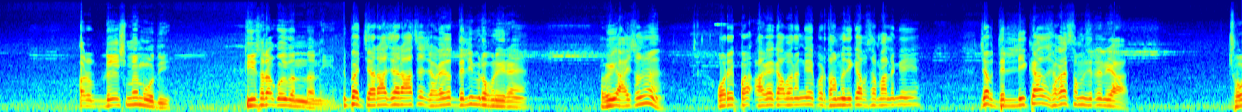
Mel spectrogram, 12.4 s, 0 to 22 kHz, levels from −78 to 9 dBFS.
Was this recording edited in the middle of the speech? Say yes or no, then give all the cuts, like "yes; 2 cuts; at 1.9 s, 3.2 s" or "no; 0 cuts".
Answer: yes; 1 cut; at 3.5 s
